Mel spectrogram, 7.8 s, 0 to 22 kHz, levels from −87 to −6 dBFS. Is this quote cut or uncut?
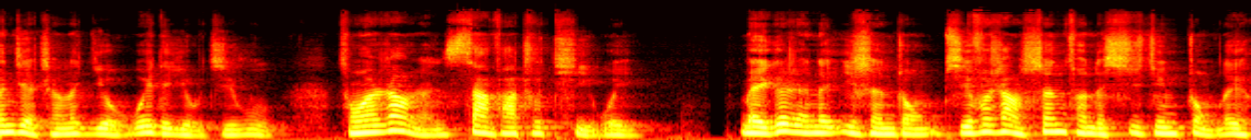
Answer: uncut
